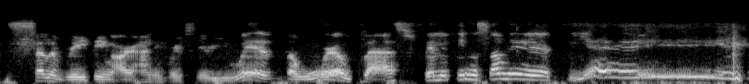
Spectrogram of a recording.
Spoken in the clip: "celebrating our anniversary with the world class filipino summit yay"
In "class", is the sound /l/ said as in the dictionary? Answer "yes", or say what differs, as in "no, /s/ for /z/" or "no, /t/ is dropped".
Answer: yes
